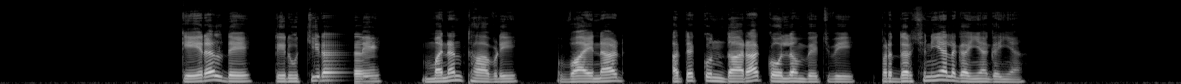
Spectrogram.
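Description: At 3.13 to 3.17 s there is a short concealed packet loss. About 20 ms of speech arrived too late to be decoded. The receiver covered the hole by extending the preceding sound, then blended back. It comes across as a brief smear or wobble.

From 3.25 to 3.56 s the speech turns into a stretched, synthetic continuation of the last sound that fades and never falls fully silent. This is likely a long network dropout. Roughly 300 ms were lost, almost all of it papered over, and the speech resumes without the missing part.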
